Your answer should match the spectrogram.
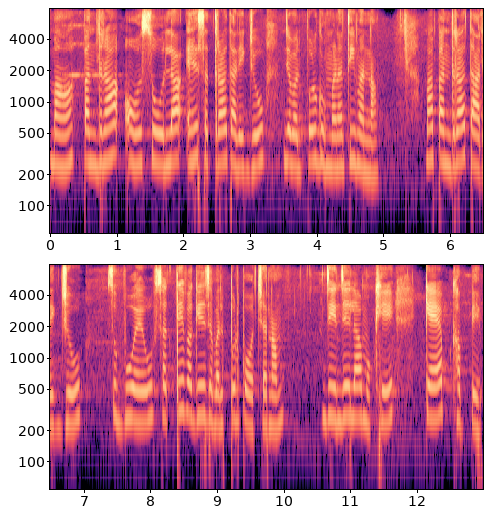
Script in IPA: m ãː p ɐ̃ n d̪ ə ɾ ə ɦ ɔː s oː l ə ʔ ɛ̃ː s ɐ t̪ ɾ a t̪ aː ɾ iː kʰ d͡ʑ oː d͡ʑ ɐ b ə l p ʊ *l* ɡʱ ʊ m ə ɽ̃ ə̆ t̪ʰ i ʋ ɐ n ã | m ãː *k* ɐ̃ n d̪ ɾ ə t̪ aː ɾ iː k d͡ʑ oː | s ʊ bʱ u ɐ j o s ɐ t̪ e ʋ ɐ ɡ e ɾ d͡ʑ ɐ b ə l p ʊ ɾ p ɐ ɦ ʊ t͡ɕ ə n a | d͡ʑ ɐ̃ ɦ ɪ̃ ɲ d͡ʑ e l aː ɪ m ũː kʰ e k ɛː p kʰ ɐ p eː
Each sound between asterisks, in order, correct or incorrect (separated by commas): incorrect, incorrect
